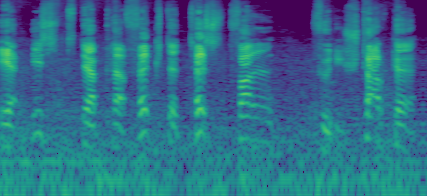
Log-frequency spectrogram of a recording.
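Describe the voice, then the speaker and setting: Condescending, animated psychoanalyst, deliberately paced. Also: male voice, sits high, background noise, heavily acted. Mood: amused, assured. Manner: condescending, lecturing, deliberate with rhetorical tags. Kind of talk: German radio drama acting.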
